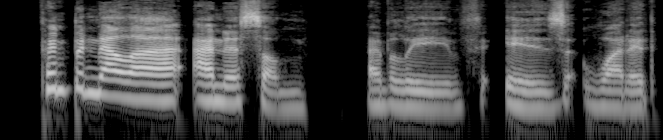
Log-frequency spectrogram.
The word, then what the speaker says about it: Pimpinella anisum: I'm saying that name wrong. Pimpinella anisum, I believe, is what it is.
